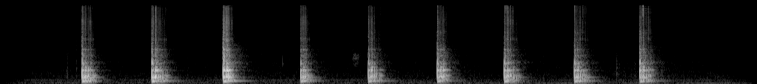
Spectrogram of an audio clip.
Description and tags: mySound WB Fatima
cityrings, wispelberg, fatima, belgium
